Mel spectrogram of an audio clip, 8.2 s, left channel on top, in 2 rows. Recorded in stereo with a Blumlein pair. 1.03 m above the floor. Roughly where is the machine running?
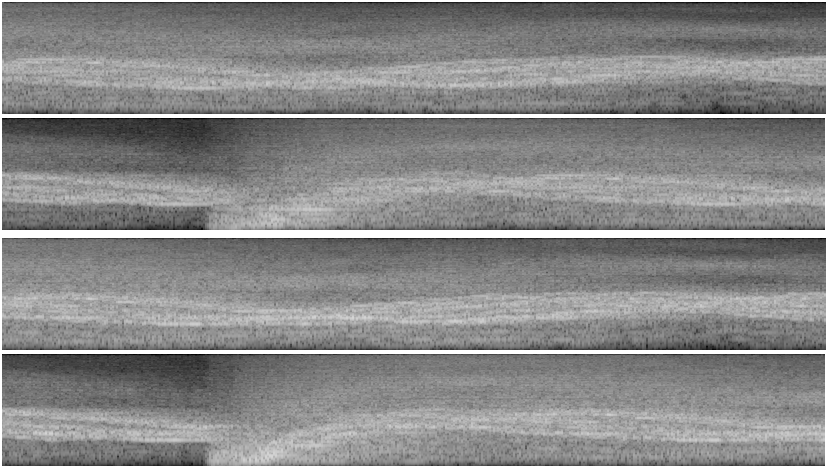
Ahead.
